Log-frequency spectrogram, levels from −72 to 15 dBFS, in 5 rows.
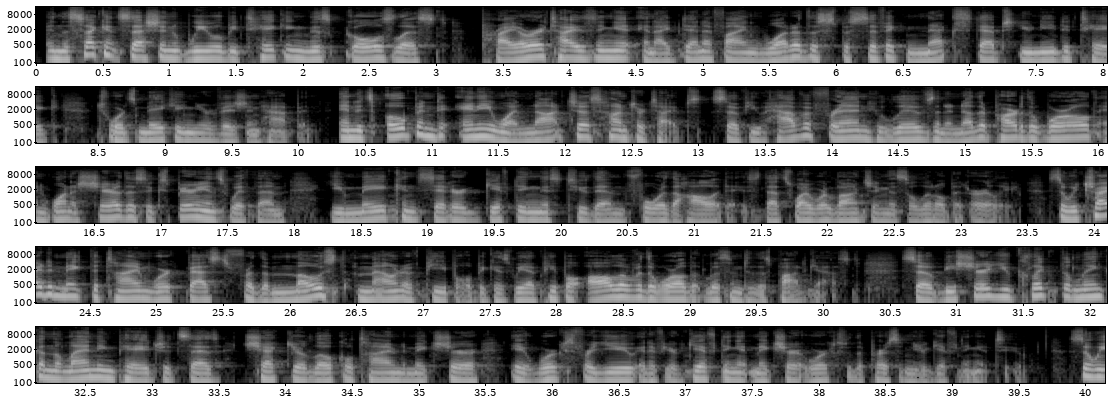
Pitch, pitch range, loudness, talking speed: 130 Hz, 120-145 Hz, -19 LUFS, 225 wpm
